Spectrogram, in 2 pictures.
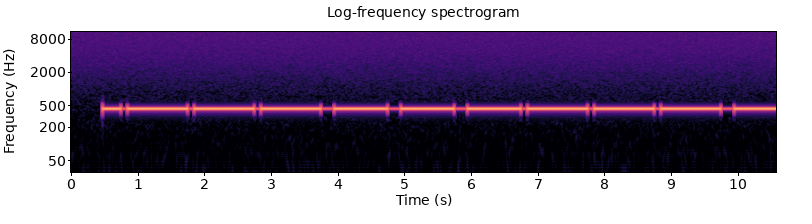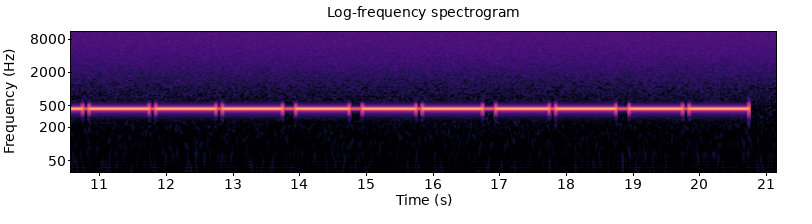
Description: Radio time signal (DCF77), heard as a tone whose level steps once a second, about 440 Hz. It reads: 0 0 0 1 1 1 0 0 0 1 0 0 0 1 1 0 1 0 1 0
